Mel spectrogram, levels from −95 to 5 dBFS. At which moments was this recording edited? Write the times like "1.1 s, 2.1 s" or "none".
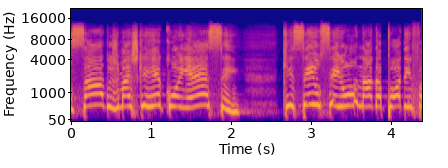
none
